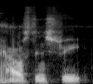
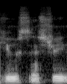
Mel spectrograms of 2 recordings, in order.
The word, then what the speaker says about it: Houston Street: Hey, E, you know they got a a street in New York that's spelled like that, but they call it H Street. And if anybody calls it Houston Street, that's like a dead giveaway that they're not from New York.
